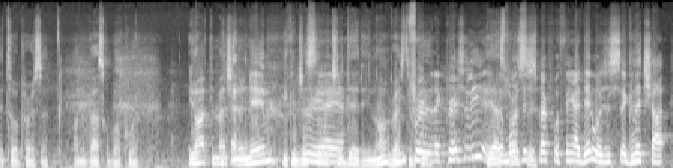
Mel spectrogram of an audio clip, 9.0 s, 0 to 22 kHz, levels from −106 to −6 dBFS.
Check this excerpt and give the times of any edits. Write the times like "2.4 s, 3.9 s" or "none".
none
